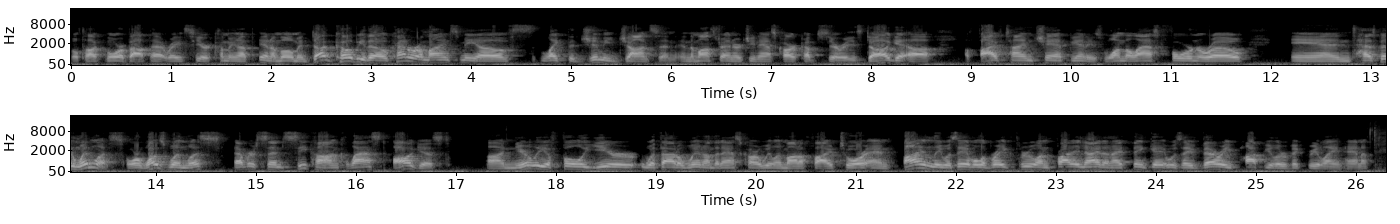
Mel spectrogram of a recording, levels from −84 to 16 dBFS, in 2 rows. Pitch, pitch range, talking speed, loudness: 125 Hz, 110-140 Hz, 210 wpm, -28 LUFS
